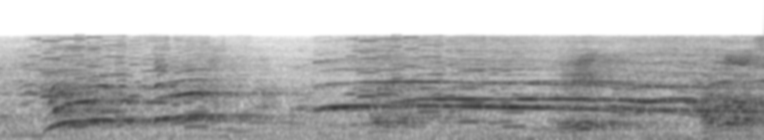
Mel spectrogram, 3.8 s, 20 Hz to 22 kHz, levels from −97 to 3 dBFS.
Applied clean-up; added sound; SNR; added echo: none; Harmonica; 12 dB; reverberation time 1.0 s.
